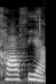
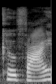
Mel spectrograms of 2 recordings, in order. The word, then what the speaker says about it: Ko-fi: And some folks call it coffee. I call it Ko-Fi, and that's spelled K-O, like knockout, hyphen F-I.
